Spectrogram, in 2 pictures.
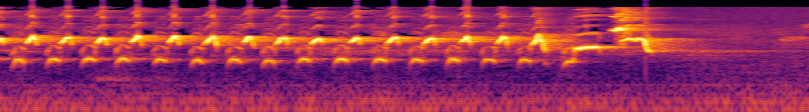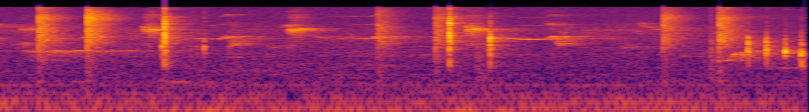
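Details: Training song of a white-rumped shama meant to make it sing many voices quickly. A fast series of about twenty identical clipped two-part notes runs for three seconds, then sparse sharp chips and whistles follow over low background hum.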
